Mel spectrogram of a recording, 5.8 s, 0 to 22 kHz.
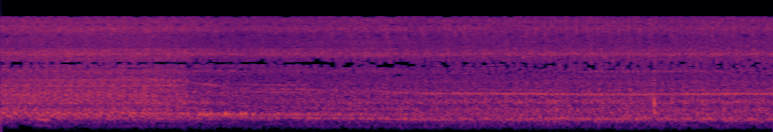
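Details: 2000 Volvo V40/S40 1.8 122 hp at idle; a harsh, hissy rasp and an uneven rattle sit over a steady idle. Source of the rasping not identified.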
